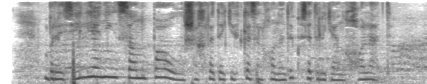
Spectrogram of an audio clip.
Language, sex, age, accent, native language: Uzbek, female, 18-24, Buxoro, Uzbek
